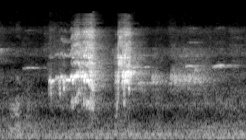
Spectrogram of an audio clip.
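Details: Black-winged myna lure call for trapping: two loud, harsh rasping squawks about half a second apart, followed by a fainter whistled note.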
